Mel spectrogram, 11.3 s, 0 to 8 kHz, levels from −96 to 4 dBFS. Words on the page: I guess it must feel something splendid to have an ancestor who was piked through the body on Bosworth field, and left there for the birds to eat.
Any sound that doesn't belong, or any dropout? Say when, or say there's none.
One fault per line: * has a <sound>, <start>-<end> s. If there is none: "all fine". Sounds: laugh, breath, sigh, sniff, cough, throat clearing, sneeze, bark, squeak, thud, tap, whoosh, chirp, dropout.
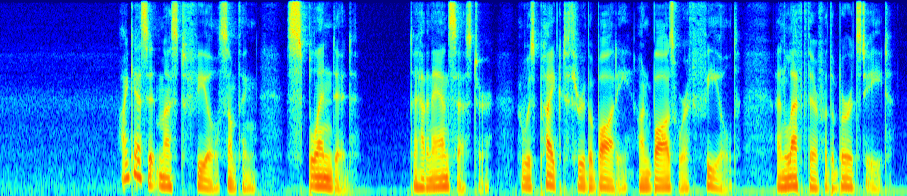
all fine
